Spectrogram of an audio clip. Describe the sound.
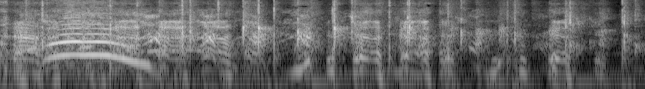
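Audience applause: a short rising-and-falling whoop at the start, then loose, irregular clapping with sharp claps scattered over a few seconds, mixed with murmuring voices.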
